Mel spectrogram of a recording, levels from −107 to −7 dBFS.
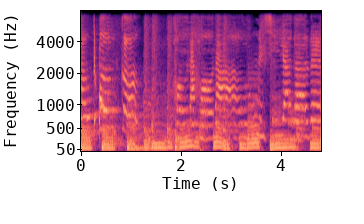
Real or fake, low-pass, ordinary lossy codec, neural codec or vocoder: fake; 7.2 kHz; none; vocoder, 44.1 kHz, 80 mel bands, Vocos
